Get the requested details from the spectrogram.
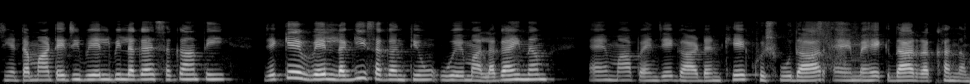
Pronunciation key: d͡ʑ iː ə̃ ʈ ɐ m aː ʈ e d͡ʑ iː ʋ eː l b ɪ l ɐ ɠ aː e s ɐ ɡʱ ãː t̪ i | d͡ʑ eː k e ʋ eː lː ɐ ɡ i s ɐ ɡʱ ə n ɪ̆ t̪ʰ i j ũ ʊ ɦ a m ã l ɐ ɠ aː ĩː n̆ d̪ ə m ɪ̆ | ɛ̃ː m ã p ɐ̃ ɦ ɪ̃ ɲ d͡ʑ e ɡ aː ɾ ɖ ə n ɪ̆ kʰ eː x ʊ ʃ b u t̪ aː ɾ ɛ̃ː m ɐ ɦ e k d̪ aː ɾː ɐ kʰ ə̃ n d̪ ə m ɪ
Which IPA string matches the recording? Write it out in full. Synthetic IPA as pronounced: d͡ʑ iː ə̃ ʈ ɐ m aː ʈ e d͡ʑ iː ʋ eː l b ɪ l ɐ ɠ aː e s ɐ ɡʱ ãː t̪ i | d͡ʑ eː k e ʋ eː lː ɐ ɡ i s ɐ ɡʱ ə n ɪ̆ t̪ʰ i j ũ ʊ ɦ e m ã l ɐ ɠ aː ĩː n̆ d̪ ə m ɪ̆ | ɛ̃ː m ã p ɐ̃ ɦ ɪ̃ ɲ d͡ʑ e ɡ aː ɾ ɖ ə n ɪ̆ kʰ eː x ʊ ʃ b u d̪ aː ɾ ɛ̃ː m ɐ ɦ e k d̪ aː ɾː ɐ kʰ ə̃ n d̪ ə m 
